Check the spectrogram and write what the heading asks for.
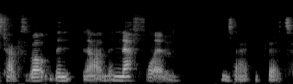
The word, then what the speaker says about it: Nephilim: Mortal Instruments series talks about the uh the Nephilim exactly that's how you say it um but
